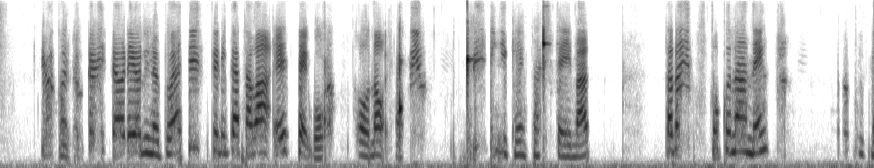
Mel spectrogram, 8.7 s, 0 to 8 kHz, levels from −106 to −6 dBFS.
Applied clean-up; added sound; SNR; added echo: neural diffusion model UNIVERSE++.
